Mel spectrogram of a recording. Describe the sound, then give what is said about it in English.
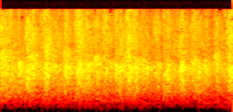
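Steady applause from a church audience during a worship service: dense, continuous clapping at an even, fairly loud level throughout, with no talking over it. “A round of applause.”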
